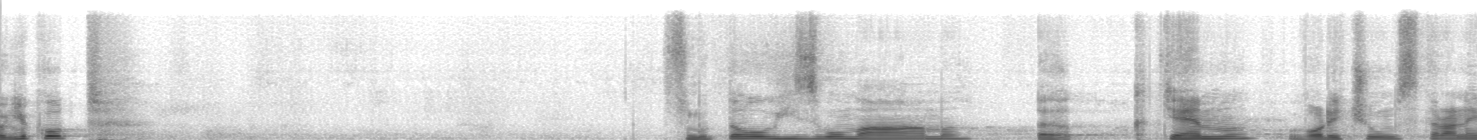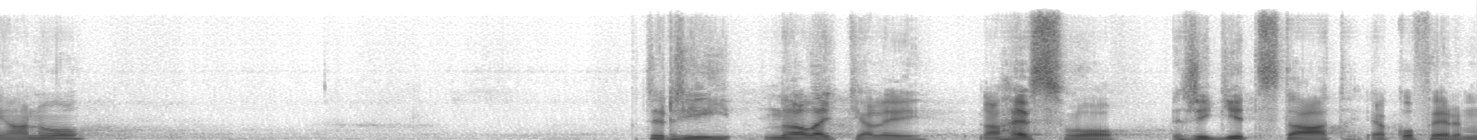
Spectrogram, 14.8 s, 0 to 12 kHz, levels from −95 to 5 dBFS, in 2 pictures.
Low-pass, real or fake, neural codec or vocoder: 10.8 kHz; fake; codec, 16 kHz in and 24 kHz out, 0.8 kbps, FocalCodec, streaming, 65536 codes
